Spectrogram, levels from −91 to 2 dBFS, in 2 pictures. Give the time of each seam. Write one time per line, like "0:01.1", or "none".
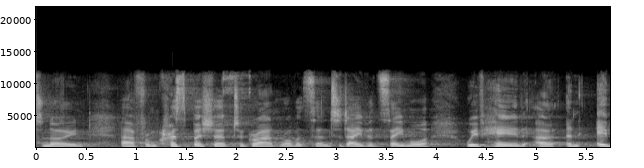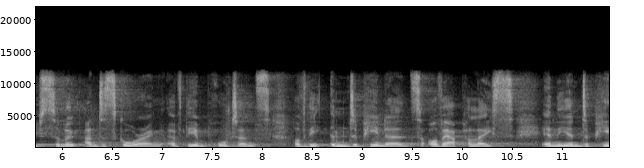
none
